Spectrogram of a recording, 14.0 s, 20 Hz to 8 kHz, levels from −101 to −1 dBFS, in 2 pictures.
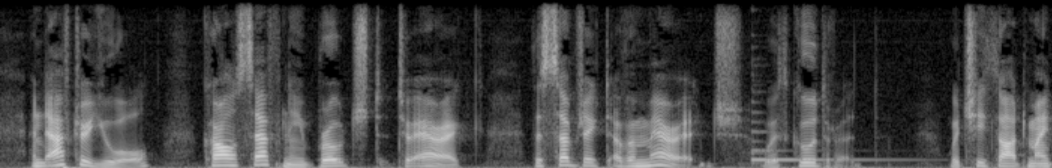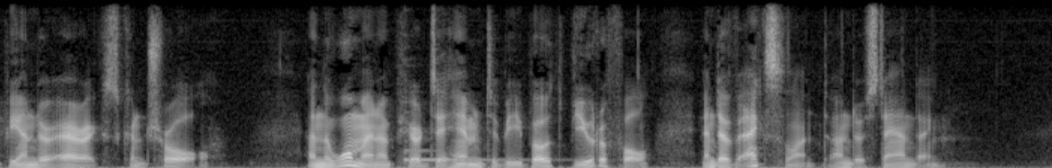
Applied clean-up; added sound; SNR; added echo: none; Plucked string instrument; 18 dB; none.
